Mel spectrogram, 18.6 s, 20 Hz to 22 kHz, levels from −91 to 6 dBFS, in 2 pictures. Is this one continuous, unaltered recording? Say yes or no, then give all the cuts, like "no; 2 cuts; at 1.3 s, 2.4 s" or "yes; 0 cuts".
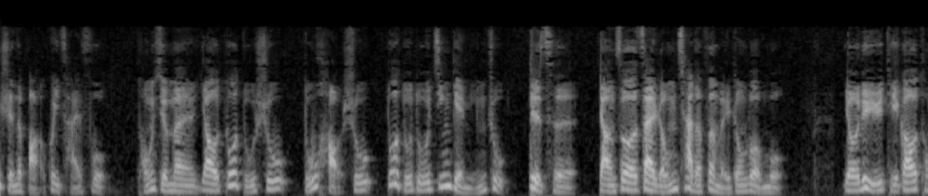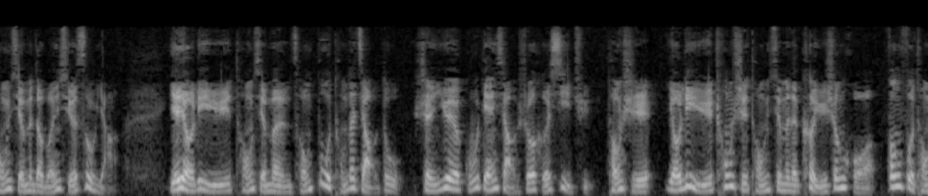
no; 3 cuts; at 5.1 s, 8.3 s, 15.3 s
